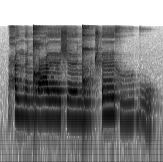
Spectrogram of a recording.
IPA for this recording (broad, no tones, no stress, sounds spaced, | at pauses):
ħ e ŋ ɛ ŋ͡ǃ ɤ ʕ ɛː ʃ ɛː ŋ͡ǃ u t͡ʃʼ ɛː x ɯː b u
